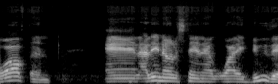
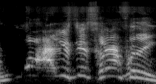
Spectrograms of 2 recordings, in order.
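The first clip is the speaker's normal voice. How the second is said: screaming, pitched higher. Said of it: "I'm screaming like".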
